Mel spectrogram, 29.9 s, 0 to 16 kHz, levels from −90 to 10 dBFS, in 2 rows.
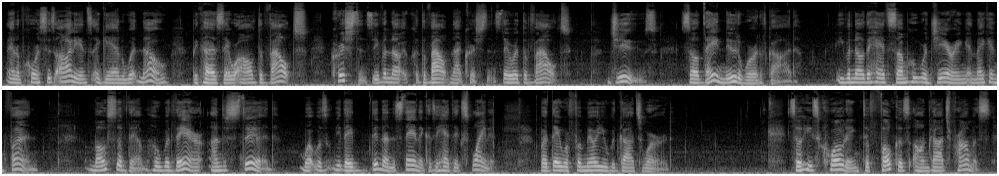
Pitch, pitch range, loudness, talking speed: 165 Hz, 150-185 Hz, -26 LUFS, 150 wpm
